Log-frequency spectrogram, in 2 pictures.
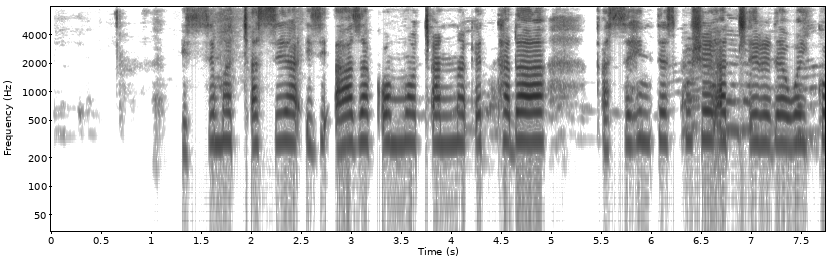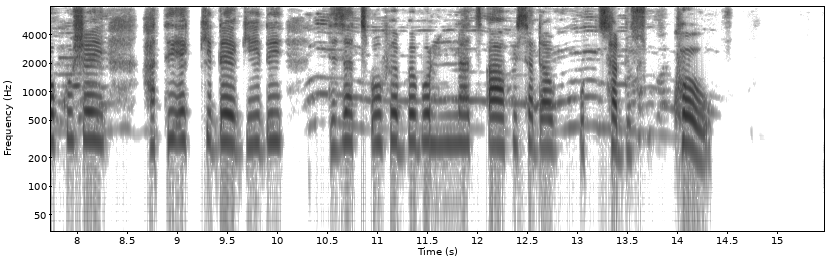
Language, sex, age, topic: Gamo, female, 25-35, government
